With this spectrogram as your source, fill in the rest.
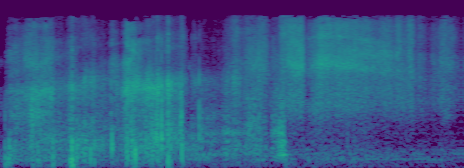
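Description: A black fingerless leather driving glove with holes rubs, presses and scratches against the white silicone ear of a binaural microphone, very close up. The result is close, bright rustling and scratching with a few soft, dull pressing thumps. Later it settles into a steadier, airy rubbing hiss.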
